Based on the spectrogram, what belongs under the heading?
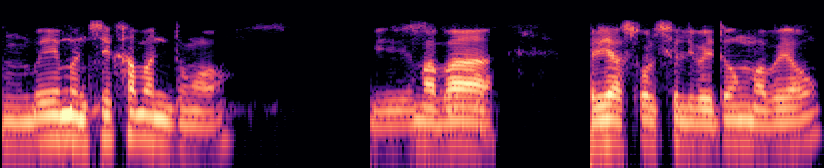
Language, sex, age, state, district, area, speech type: Bodo, male, 18-30, Assam, Baksa, rural, conversation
